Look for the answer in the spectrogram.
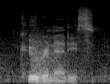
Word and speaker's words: Kubernetes: How do you spell that, Kubernetes? – K-U-B-E-R-N-E-T-E-S. – Okay. Kubernetes.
